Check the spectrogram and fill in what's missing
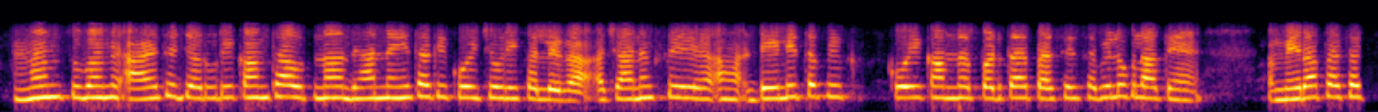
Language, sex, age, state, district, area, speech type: Hindi, female, 18-30, Uttar Pradesh, Azamgarh, rural, conversation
